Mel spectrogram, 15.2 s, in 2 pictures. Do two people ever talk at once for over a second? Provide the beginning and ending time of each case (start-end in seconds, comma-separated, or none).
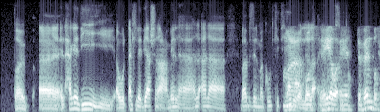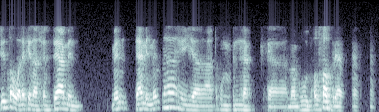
5.7-7.0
